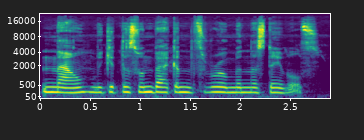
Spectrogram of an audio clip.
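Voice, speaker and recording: A woman voicing an authoritative, composed and wry academy professor in an amateur fantasy audio drama, with a measured, instructive manner. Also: mid-range voice, monotone, dark tone, dry recording, lightly acted.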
